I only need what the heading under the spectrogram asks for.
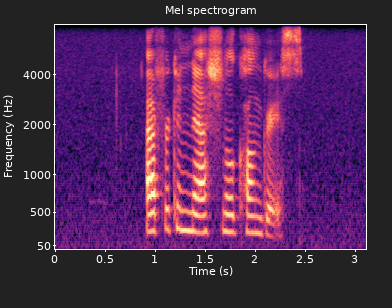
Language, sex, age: English, female, 21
